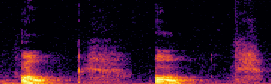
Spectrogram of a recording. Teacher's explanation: Ви маєте відчути, як повітря виходить з носу. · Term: Носовий звук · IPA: [ɔ̃]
